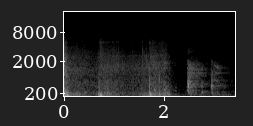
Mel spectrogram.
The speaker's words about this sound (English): Can you turn my mic off so I can cough?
